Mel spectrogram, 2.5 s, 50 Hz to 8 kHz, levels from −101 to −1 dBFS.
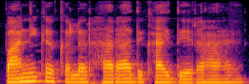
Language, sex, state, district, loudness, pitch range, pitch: Hindi, male, Jharkhand, Ranchi, -19 LUFS, 115-125 Hz, 120 Hz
